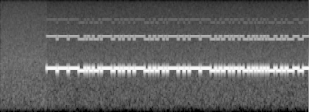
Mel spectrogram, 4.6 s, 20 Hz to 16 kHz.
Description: RTTY (45.45 baud, 170 Hz shift), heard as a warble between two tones, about 1700 Hz centre. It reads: CQ CQ CQ DE …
